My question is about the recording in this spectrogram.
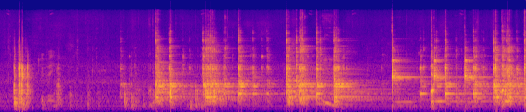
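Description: Improvised object music: small objects on a tabletop, amplified, struck and rattled. It starts with one sharp knock, then from about two and a half seconds in comes a run of clattering strikes that leave ringing pitched tones.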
